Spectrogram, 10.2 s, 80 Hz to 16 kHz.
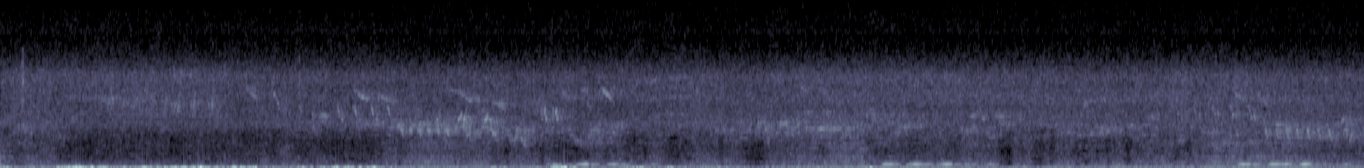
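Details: Eurasian hoopoe at Drunen, Netherlands, on 4 June 2020: soft, low hollow triple hoots repeated at intervals of about two and a half seconds, over loud low wind rumble and faint distant birds.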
